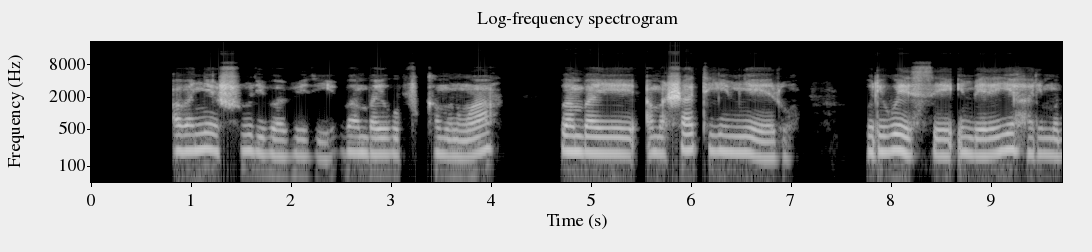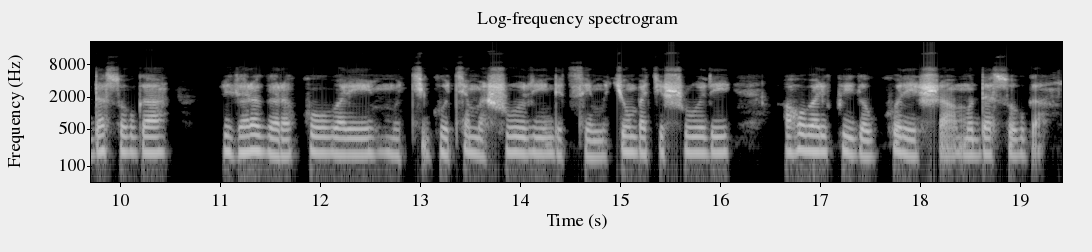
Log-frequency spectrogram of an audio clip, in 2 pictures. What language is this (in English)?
Kinyarwanda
